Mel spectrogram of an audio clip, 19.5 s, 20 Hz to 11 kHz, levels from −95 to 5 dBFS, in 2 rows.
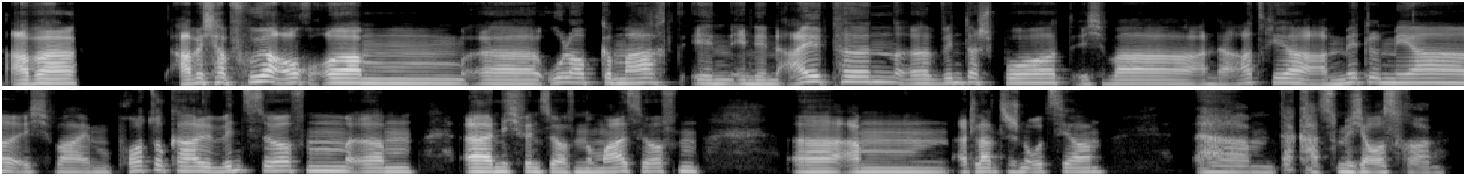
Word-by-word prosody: Aber 155 Hz, +4 st, +7 dB, 0.7 s
aber 140 Hz, +5 st, +6 dB
ich 175 Hz, +2 st, +1 dB
habe 185 Hz, -, +2 dB
früher 210 Hz, -2 st, +6 dB
auch, 170 Hz, 0 st, +7 dB
ähm, 155 Hz, -2 st, -2 dB
äh, 140 Hz, -1 st, +1 dB
Urlaub 175 Hz, 0 st, -2 dB
gemacht 170 Hz, +1 st, 0 dB
in 140 Hz, -1 st, -5 dB
in 135 Hz, 0 st, -6 dB
den 130 Hz, 0 st, -4 dB
Alpen, 200 Hz, +1 st, 0 dB
äh, 155 Hz, -2 st, -4 dB
Wintersport. 170 Hz, -1 st, -2 dB
Ich 135 Hz, +1 st, -14 dB
war 140 Hz, -2 st, 0 dB
an 120 Hz, 0 st, -9 dB
der 120 Hz, +3 st, -8 dB
Adria 170 Hz, -4 st, -1 dB
am 125 Hz, -, -7 dB
Mittelmeer. 170 Hz, -1 st, -1 dB
Ich 130 Hz, +1 st, -13 dB
war 130 Hz, -2 st, -4 dB
im 125 Hz, -1 st, -12 dB
Portugal, 165 Hz, -3 st, -1 dB
Windsurfen, 170 Hz, -1 st, -1 dB
ähm, 145 Hz, 0 st, -2 dB, 0.3 s
äh, 145 Hz, 0 st, +9 dB
nicht 150 Hz, 0 st, -3 dB
Windsurfen, 130 Hz, -4 st, -3 dB
normal 135 Hz, +5 st, 0 dB
surfen, 155 Hz, 0 st, -6 dB, 0.6 s
äh, -, -, -8 dB
am 130 Hz, -1 st, -2 dB
Atlantischen 140 Hz, 0 st, -4 dB
Ozean. 140 Hz, 0 st, -5 dB, 0.6 s
Ähm, 115 Hz, -3 st, -6 dB
da -, -, -10 dB
kannst 120 Hz, -, -7 dB
du -, -, -5 dB
mich 125 Hz, -2 st, -2 dB
ausfragen. 105 Hz, -4 st, -6 dB
150 Hz, 135 wpm, -22 LUFS, 130-170 Hz, 0.7 s, äh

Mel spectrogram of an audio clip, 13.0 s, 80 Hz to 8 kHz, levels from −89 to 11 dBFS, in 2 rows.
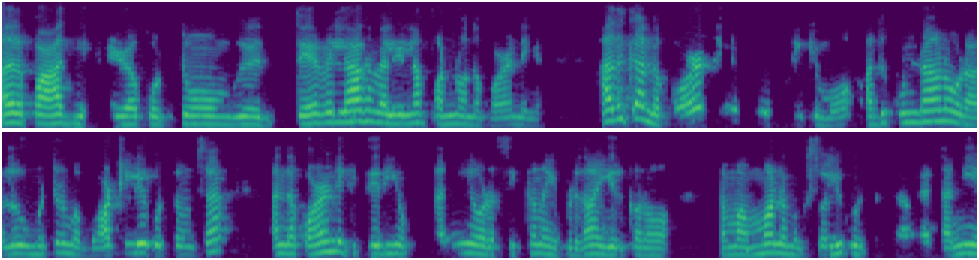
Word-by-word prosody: அதுல 215 Hz, 0 st, +7 dB
பாதிய 195 Hz, -1 st, +6 dB, 0.2 s
கீழ 185 Hz, 0 st, +2 dB
கொட்டும், 185 Hz, 0 st, -1 dB, 0.2 s
அ -, -, -1 dB, 0.3 s
தேவையில்லாத 230 Hz, +5 st, +6 dB
வேலையெல்லாம் 210 Hz, +1 st, +2 dB
பண்ணும் 190 Hz, 0 st, -1 dB
அந்த 165 Hz, -2 st, -7 dB
குழந்தைங்க. 165 Hz, -2 st, -7 dB, 0.4 s
அதுக்கு 310 Hz, +4 st, +2 dB
அந்த 200 Hz, -, +1 dB
குழந்தைக்கு 280 Hz, +8 st, +4 dB, 0.4 s
எ -, -, -52 dB
குடிக்குமோ, 255 Hz, -, -11 dB, 0.2 s
அதுக்குண்டான 225 Hz, +5 st, +1 dB
ஒரு 210 Hz, -, 0 dB
அளவு 190 Hz, +3 st, 0 dB
மட்டும் 195 Hz, +3 st, -4 dB
நம்ப 185 Hz, -4 st, -4 dB
பாட்டில்லயே 425 Hz, -, +3 dB
குடுத்தோம்ச்சா, 205 Hz, -, -3 dB, 0.4 s
அந்த 195 Hz, 0 st, +1 dB
குழந்தைக்கு 225 Hz, 0 st, +2 dB
தெரியும். 200 Hz, 0 st, -2 dB, 0.2 s
தண்ணியோட 195 Hz, +2 st, -1 dB
சிக்கனம் 200 Hz, -, -5 dB
இப்டிதான் 180 Hz, +4 st, -1 dB
இருக்கணும். 165 Hz, -2 st, -6 dB, 0.4 s
நம்ம 175 Hz, +1 st, -1 dB
அம்மா 200 Hz, +5 st, +4 dB
நமக்கு 175 Hz, -6 st, -7 dB
சொல்லிக் 195 Hz, +3 st, -1 dB
குடுத்துருக்காங்க. 155 Hz, -4 st, -6 dB
தண்ணீய 200 Hz, +4 st, +1 dB
195 Hz, 160 wpm, -23 LUFS, 180-220 Hz, 0.4 s, அதுல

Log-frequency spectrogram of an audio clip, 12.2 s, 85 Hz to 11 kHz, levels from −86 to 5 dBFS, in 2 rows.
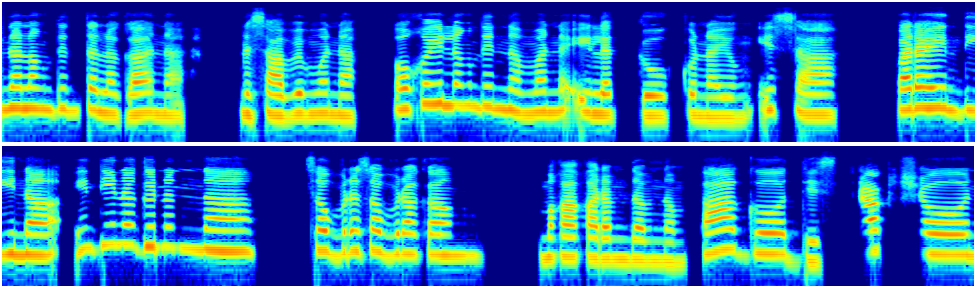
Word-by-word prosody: na 285 Hz, +1 st, +3 dB
lang 275 Hz, -1 st, 0 dB
din 270 Hz, -2 st, -6 dB
talaga 235 Hz, -3 st, +1 dB
na 220 Hz, -, -4 dB, 0.4 s
nasabi 225 Hz, 0 st, +2 dB
mo 235 Hz, +1 st, -3 dB
na 215 Hz, -2 st, -2 dB, 0.3 s
okey 325 Hz, +4 st, +2 dB
lang 310 Hz, -1 st, -2 dB
din 295 Hz, -2 st, -2 dB
naman 245 Hz, 0 st, -2 dB
na 275 Hz, -, -3 dB
i-let 225 Hz, -1 st, +1 dB, 0.2 s
go 215 Hz, -1 st, +2 dB
ko 225 Hz, -, -3 dB
na 205 Hz, -1 st, -3 dB
yung 205 Hz, +1 st, -7 dB
isa 225 Hz, -4 st, -1 dB, 0.4 s
para 275 Hz, +2 st, +7 dB
hindi 265 Hz, -1 st, -2 dB
na 255 Hz, -1 st, +4 dB
hindi 315 Hz, +6 st, -5 dB
na 360 Hz, 0 st, 0 dB
ganun 335 Hz, -1 st, -2 dB
na 300 Hz, -, +4 dB, 0.6 s
sobra-sobra 285 Hz, -2 st, +1 dB
kang 250 Hz, -1 st, -1 dB, 0.3 s
makakaramdam 225 Hz, -2 st, +2 dB
ng 195 Hz, 0 st, -6 dB
pagod, 270 Hz, -2 st, +3 dB
distraction. 260 Hz, +4 st, 0 dB
255 Hz, 160 wpm, -23 LUFS, 230-280 Hz, 0.6 s, para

